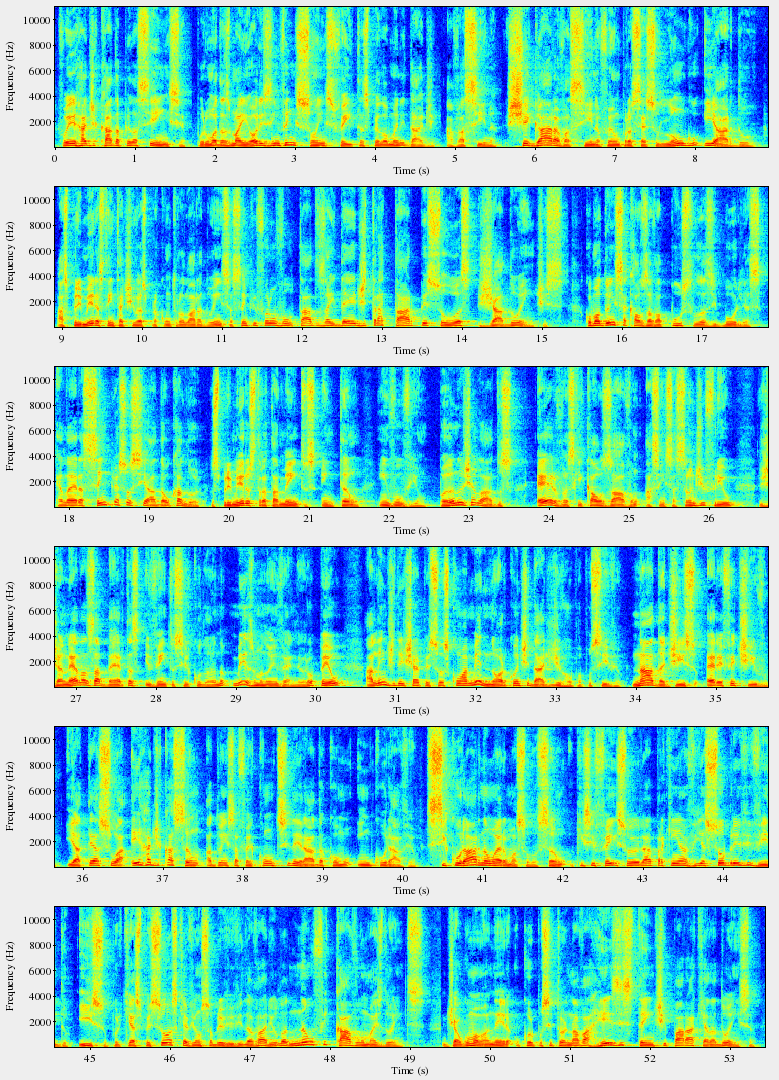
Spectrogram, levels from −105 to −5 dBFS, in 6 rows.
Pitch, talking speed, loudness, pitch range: 130 Hz, 160 wpm, -19 LUFS, 115-155 Hz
